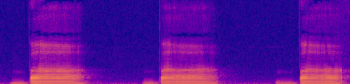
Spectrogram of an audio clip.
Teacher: دونوں ہونٹ اچھی طرح سے آپس میں ملتے ہیں، فل ہونٹوں کا پارٹ ملتا ہے اور پھر با الگ ہو جاتا ہے. اگر کوئی کہے کہ ہونٹ یوز نہیں کرو اور با کو ادا کرو تو ایسا پوسیبل نہیں ہے.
